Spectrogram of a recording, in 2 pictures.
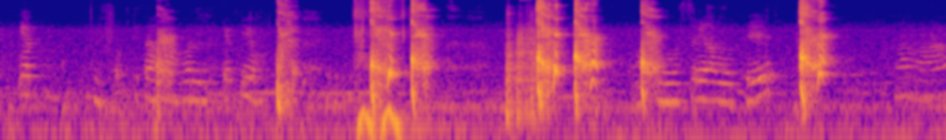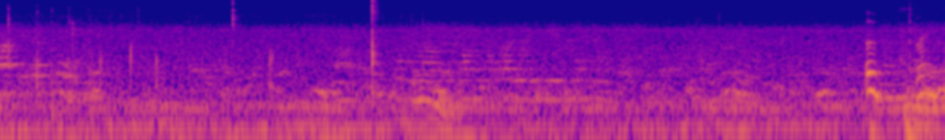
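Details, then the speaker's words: Child coughing with a cold and runny nose: a series of short coughing bursts, about eight in the first half, then quiet breathing and faint talk. "Kasihan cantikku, ya Allah, Meler. Cantikku lagi batuk, ya Allah."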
